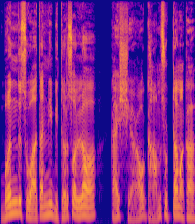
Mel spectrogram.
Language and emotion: Goan Konkani, fearful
